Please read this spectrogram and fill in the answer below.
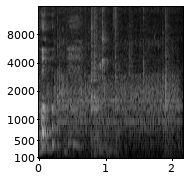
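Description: Small plastic Mighty Beanz toy capsules clicking and rattling as they are opened and handled, with a couple of sharper clicks among the handling noise.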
